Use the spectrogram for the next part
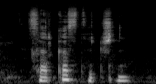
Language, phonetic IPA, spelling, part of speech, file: Polish, [ˌsarkaˈstɨt͡ʃnɨ], sarkastyczny, adjective, LL-Q809 (pol)-sarkastyczny.wav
